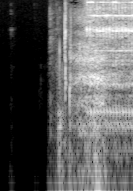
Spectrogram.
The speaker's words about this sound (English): There you go. There's the timer. And that that's the last topic. Uh, what am I doing with the timer? Ah! See, the thing is, I always want to like push it to make it stop, but if you actually do anything with it, it actually just extends the ring.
